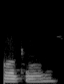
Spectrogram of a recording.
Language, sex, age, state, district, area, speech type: Tamil, male, 18-30, Tamil Nadu, Erode, urban, conversation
